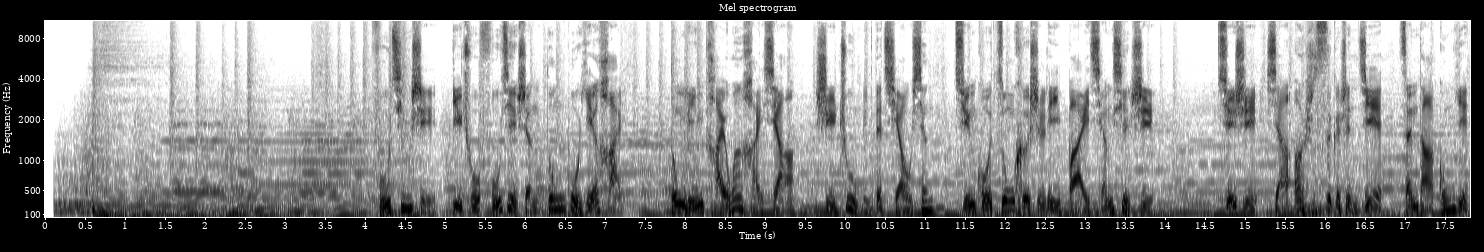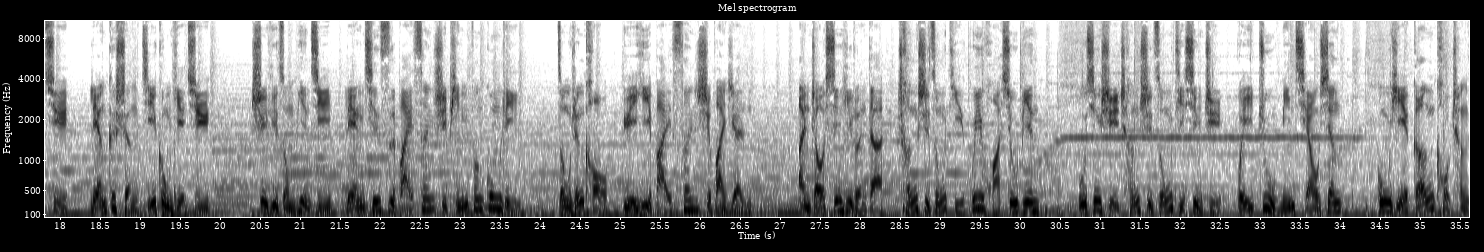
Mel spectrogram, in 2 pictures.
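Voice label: boy urban planning, Chinese; chengshiguihua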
